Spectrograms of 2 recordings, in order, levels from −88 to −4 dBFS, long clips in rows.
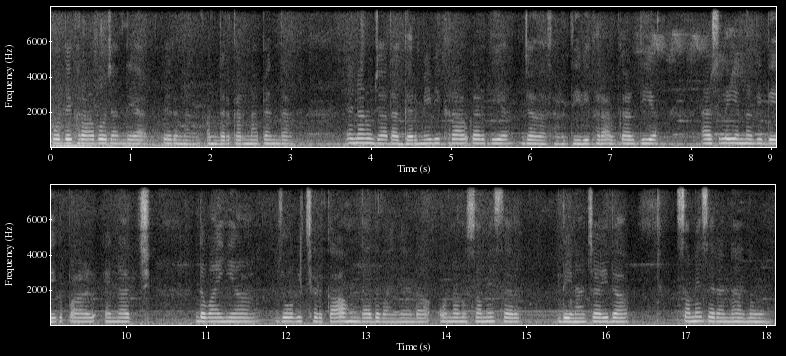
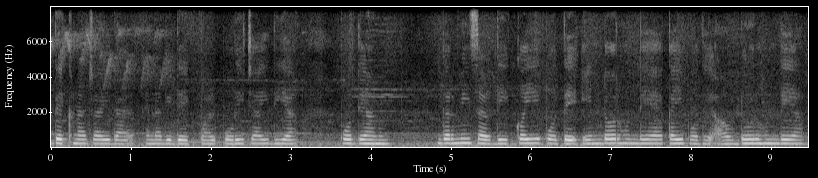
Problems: constant background noise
